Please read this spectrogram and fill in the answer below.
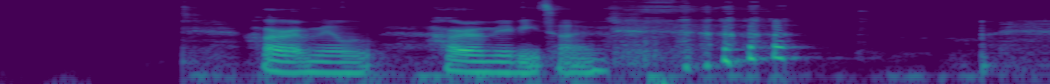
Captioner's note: laughs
